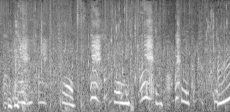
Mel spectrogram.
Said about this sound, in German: Das sieht aber lecker aus. Eine echte Wasserquelle.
